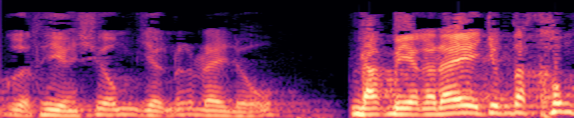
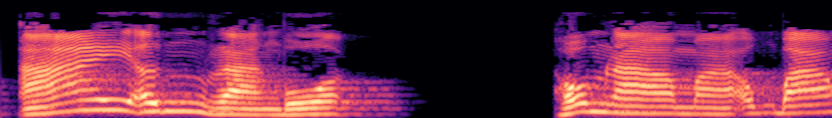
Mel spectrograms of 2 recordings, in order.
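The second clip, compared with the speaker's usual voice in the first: ordinary talk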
